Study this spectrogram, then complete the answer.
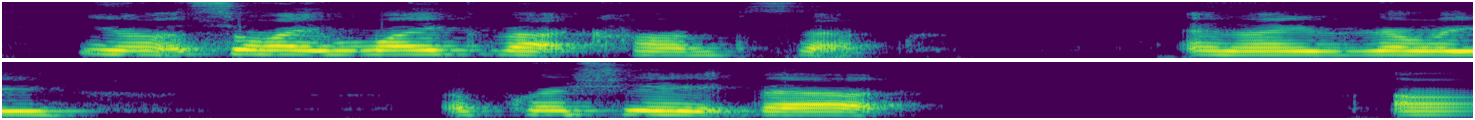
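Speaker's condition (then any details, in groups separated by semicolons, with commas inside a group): Cerebral palsy; both hands affected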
